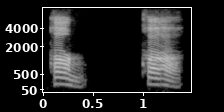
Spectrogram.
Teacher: Aksol lisan, yaitu pangkal lidah bagian atas bertemu dengan langit-langit lunak. Tempat keluar huruf qaf.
